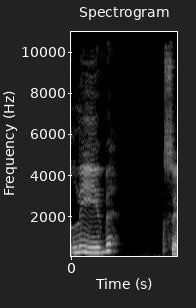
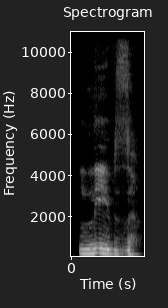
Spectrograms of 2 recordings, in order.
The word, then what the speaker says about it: lives: Y por último, el verbo live, se le pone la S y se pronuncia como una Z al final. Lives.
